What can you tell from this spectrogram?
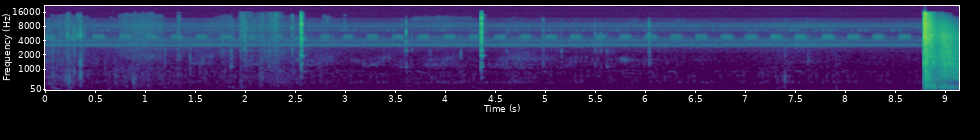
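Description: Insects chirp steadily in a high, pulsing chorus. Near the end a single rifle shot cracks out, by far the loudest sound, and its boom rolls away slowly.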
